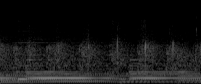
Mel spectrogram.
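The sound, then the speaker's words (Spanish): An audience claps steadily in a fairly loud, continuous, reverberant applause of thanks to the Lord during a morning worship, with sustained organ or keyboard chords ringing underneath. “Te damos gracias, Señor, te amamos, te adoramos y en esta mañana te damos un fuerte aplauso de reconocimiento.”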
